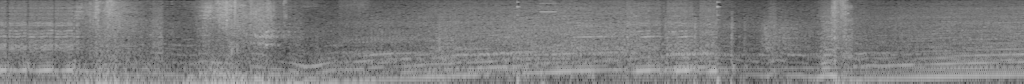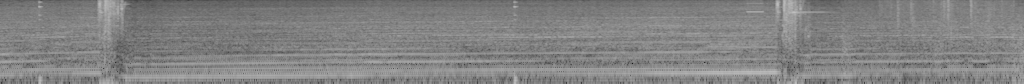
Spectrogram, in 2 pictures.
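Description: A sports car engine revs hard and roars as it accelerates, rising in pitch through each gear.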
